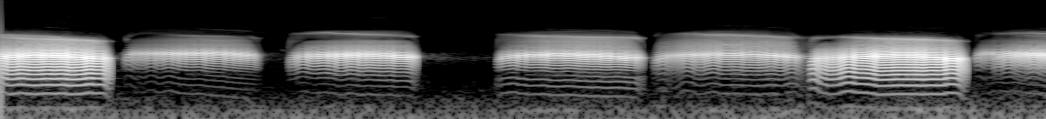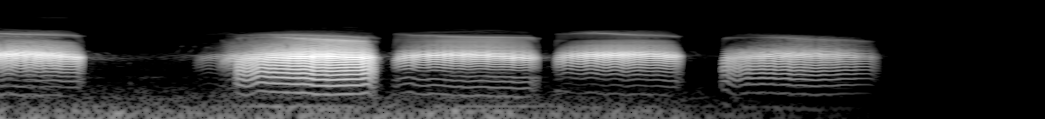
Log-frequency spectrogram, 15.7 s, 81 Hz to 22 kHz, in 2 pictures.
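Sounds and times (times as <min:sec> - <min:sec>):
Couch's spadefoot giving bleating lamb-like calls: 0:00.0 - 0:08.5, 0:09.3 - 0:14.5.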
